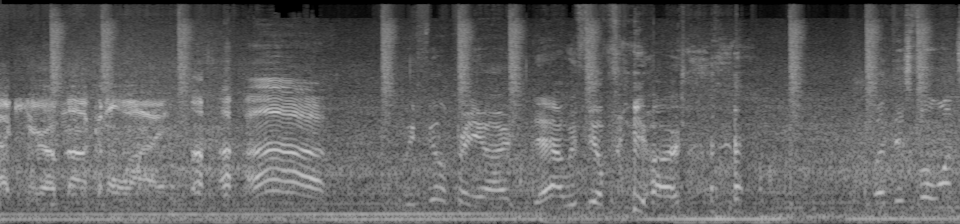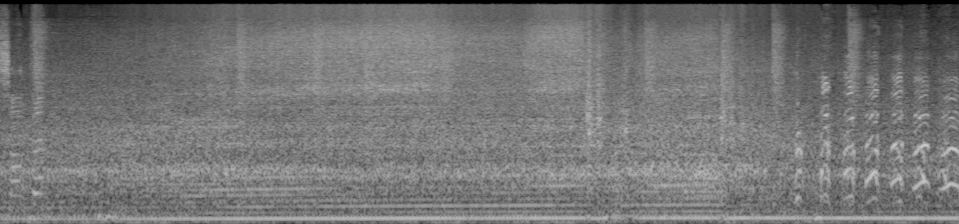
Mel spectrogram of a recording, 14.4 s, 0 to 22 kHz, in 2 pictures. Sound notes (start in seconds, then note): 0.0 beep; 0.0 laughs; 4.3 laughs; 9.3 car engine roars; 9.3 laughing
